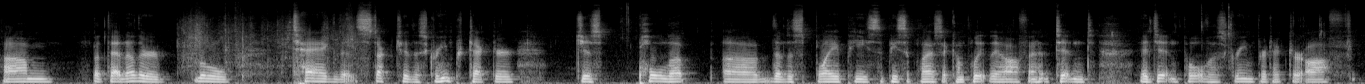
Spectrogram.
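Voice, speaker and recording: A man giving a casual product review in a halting, understated way. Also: mid-range voice, level tone, creaky, a little mellow. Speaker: radio reviewer. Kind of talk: casual unboxing review narration.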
